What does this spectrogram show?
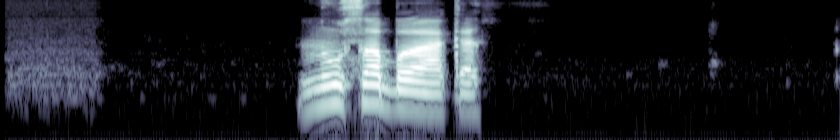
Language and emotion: Russian, angry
